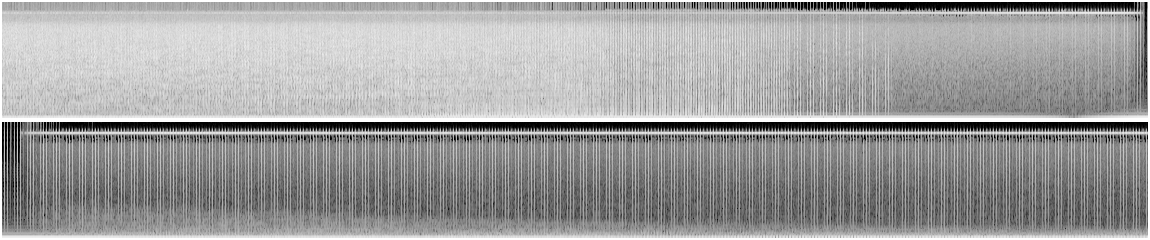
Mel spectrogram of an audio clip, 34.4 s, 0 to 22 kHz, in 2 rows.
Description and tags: Sounds intended for a sound experiment.
derived from this sound:
Descriptions will be updated to show what processing was done to each sound, but only when the experiment is over.
To participate in the sound experiment:
a) listen to this sound and the original sound.
b) Consider which one sounds more unpleasant. Then enter a comment for this sound using the scores below.
c) You should enter a comment with one of the following scores:
1 - if the new sound is much more unpleasant than the original sound
2 - If the new sound is somewhat more unpleasant than the original sound
3 - If the sounds are equally unpleasant. If you cannot decide which sound is more unpleasant after listening to the sounds twice, then please choose this one.
4 - The original sound was more unpleasant
5 - The original sound was much more unplesant.
image-to-sound, sound-experiment, databending, experimental, unpleasant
